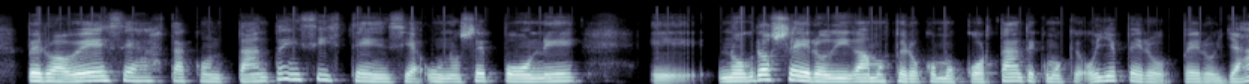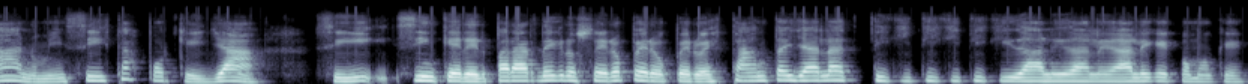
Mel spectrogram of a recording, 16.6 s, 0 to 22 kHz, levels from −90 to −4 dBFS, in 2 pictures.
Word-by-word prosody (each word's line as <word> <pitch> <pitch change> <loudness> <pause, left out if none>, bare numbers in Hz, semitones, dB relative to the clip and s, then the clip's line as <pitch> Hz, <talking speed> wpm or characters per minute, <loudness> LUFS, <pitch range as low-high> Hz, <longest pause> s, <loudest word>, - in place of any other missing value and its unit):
pero 175 -2 +5
a 155 - +4
veces 195 +3 +3
hasta 170 -1 -6
con 155 -3 -5
tanta 165 - -3
insistencia 200 - -2
uno 150 -2 -1
se 175 +3 0
pone, 165 0 +1 0.4
eh, 115 0 -5
no 170 +1 +4
grosero 220 -6 +4
digamos, 160 +1 +2
pero 150 -3 0
como 140 -3 -3
cortante, 165 +6 -1
como 145 -3 -3
que: - - -7
"Oye, 185 +7 0
pero 145 - -3
pero 135 -4 -2
ya 185 - -2
no 145 -4 -2
me 140 - -2
insistas, 195 - -4
porque 175 - -5
ya". 160 -4 0 0.3
Sí, 170 +2 -2
sin 205 -6 +2
querer 165 -4 +4
parar 190 +1 +4
de 205 - +2
grosero, 200 -1 +1
pero 175 -6 +2
pero 160 -2 +2
es 155 0 -2
tanta 195 +3 0
ya 205 0 +3
la 210 0 +2
tiki, 185 -4 -7
tiki, 180 0 -8
tiki, 175 -1 -6
dale, 165 -1 +3
dale, 165 0 +1
dale, 165 +1 +1
que 170 -1 -3
como 155 -3 -5
que 145 -2 -8
170 Hz, 175 wpm, -19 LUFS, 155-190 Hz, 0.4 s, pero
